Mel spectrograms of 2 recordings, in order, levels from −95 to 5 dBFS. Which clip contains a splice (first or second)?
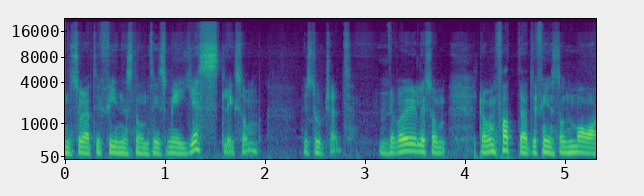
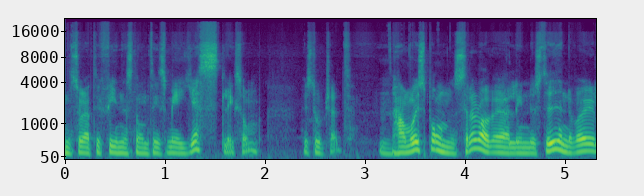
first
